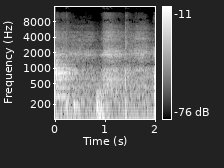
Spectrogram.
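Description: Quiet room tone with a soft thud a little before one second in, from a bare foot stepping onto a hardwood floor during a lunge.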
